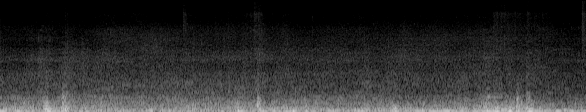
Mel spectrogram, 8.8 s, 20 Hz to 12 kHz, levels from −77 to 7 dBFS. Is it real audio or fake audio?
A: fake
